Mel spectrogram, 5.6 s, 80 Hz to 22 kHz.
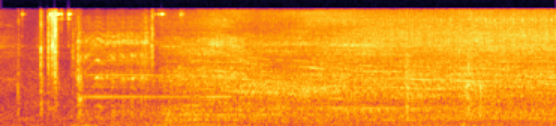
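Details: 2000 Chrysler Sebring JXI after starter replacement for no-crank fault: brief crank, catches quickly and settles to smooth steady idle without grinding or clicking; normal crank and start.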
